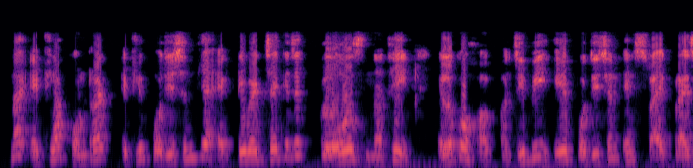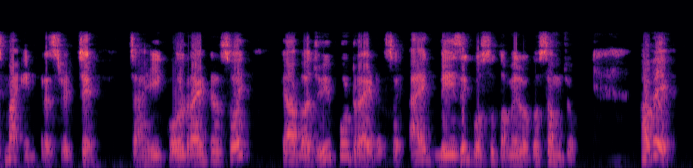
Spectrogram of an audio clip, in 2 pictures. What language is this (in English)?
Gujarati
